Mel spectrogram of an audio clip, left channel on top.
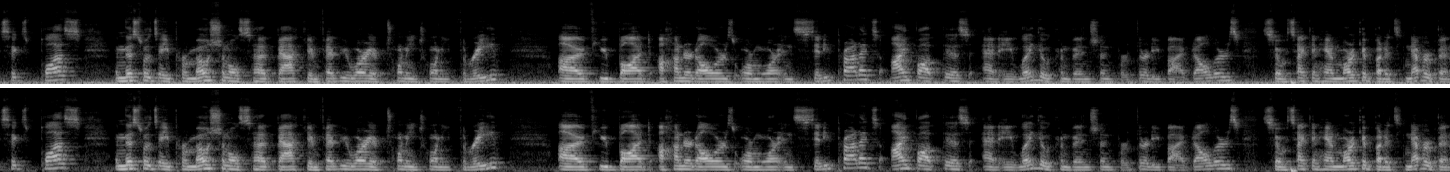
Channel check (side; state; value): left; noise; rumble, 8 dB below the sound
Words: and this was a promotional set back in February of 2023. If you bought $100 or more in City products, I bought this at a Lego convention for $35, so secondhand market, but it's never been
